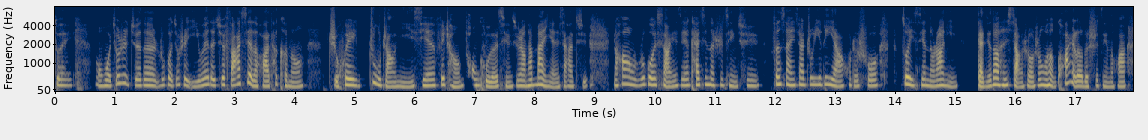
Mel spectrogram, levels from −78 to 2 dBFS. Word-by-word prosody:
对， 215 -3 -2 0.4
嗯 190 - -3
我 200 -1 +2
就 280 +9 -2
是 295 -1 -1
觉 210 -3 -2
得， 210 -1 +2
如 195 +3 -5
果 225 -1 -1
就 230 +4 -6
是 230 -3 0
一 175 0 -4
味 225 +5 +2
地 220 -3 +1
去 225 +3 -1
发 265 +2 +2
泄 295 +3 +2
的 190 - +3
话， 185 0 +2
它 235 - -8
可 200 - -3
能 175 +1 -3 0.4
只 185 - -2
会 215 +1 +3
助 290 -8 +1
长 175 -4 -1
你 165 -2 -4
一 175 - -2
些 205 +1 0
非 220 +2 +1
常 185 -6 -2
痛 215 - -4
苦 190 -4 +1
的 170 +1 +3
情 180 -2 -3
绪， 195 +2 -4
让 195 - +3
它 210 +2 +3
蔓 230 -2 +3
延 160 -2 -4
下 185 +1 -3
去。 175 -1 -10 0.4
然 205 -1 -2
后 255 -1 +2
如 220 +3 -2
果 240 -2 +5
想 225 -7 +1
一 195 - -1
些 215 0 -1
开 230 - 0
心 245 +1 -2
的 230 -3 +1
事 220 +1 -8
情 195 -4 -4
去 200 +1 -5 0.2
分 255 - +3
散 245 -3 +1
一 - - 0
下 235 +1 +1
注 235 +1 -3
意 240 0 0
力 245 -1 0
啊， 185 -3 +2
或 205 - -8
者 190 -1 -3
说 200 +1 -2 0.3
做 260 -1 +6
一 235 - +5
些 220 +1 -3
能 195 -3 0
让 210 +2 +3
你 175 -1 -6 0.3
感 175 -2 +5
觉 185 - +1
到 235 +2 +6
很 220 0 +3
享 210 -8 +1
受 175 -1 0
生 215 +4 +1
活、 215 - +5
很 215 -6 +3
快 285 - 0
乐 185 - +4
的 175 - 0
事 195 +3 -5
情 180 -3 -5
的 165 - -4
话， 175 0 0
210 Hz, 295 characters per minute, -23 LUFS, 185-230 Hz, 0.4 s, 做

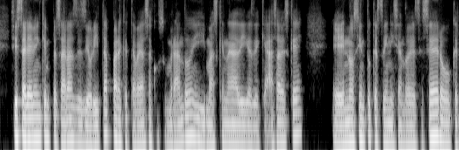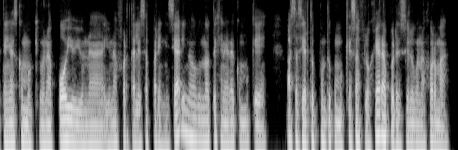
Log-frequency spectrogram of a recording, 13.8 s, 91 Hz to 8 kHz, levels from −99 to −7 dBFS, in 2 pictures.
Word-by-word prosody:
sí - - +4
estaría 120 -2 +7
bien 120 0 +4
que 125 - +1
empezaras 110 0 +1
desde 100 -1 +1
ahorita 95 +10 +1
para 120 -4 +3
que - - -5
te 95 - -4
vayas 100 +1 0
acostumbrando 105 +3 -1
y 115 -5 +1
más 95 -1 -1
que 105 - -6
nada 100 0 +2
digas 95 -1 +1
de 90 - -3
que: - - -11
"Ah, 95 - -2
¿sabes 105 -1 0
qué?, 135 +2 -1 0.4
eh, 95 0 +4
no 105 +1 +5
siento 110 +1 0
que - - 0
estoy 105 - -1
iniciando 95 -1 -1
desde 95 0 -3
0", 125 -7 +5
que 100 - -2
tengas 100 0 0
como 100 -4 -1
que 100 +2 -10
un 95 0 0
apoyo 110 +3 +3
y 100 - 0
una 95 0 -2
y 95 - -5
una 100 +1 -3
fortaleza 95 -2 -5
para 100 -2 -5
iniciar, 90 +10 -1
y - - -2
no 125 -5 -1
no 110 0 -1
te 110 - -5
genere 105 -1 -3
como 105 0 -7
que, 95 -1 -4 0.3
hasta - - -3
cierto 105 +1 -1
punto, 105 -1 -4
como 100 -2 -3
que - - -7
esa 105 +3 -1
flojera, 125 +7 +1
por 105 - -1
decirlo 95 +2 -4
de - - -3
alguna 95 -1 -4
forma. 95 -4 -3
100 Hz, 270 wpm, -25 LUFS, 95-110 Hz, 0.4 s, estaría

